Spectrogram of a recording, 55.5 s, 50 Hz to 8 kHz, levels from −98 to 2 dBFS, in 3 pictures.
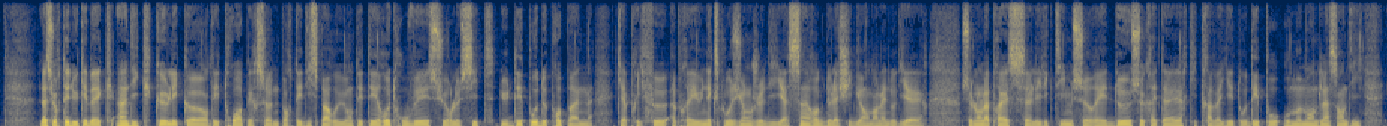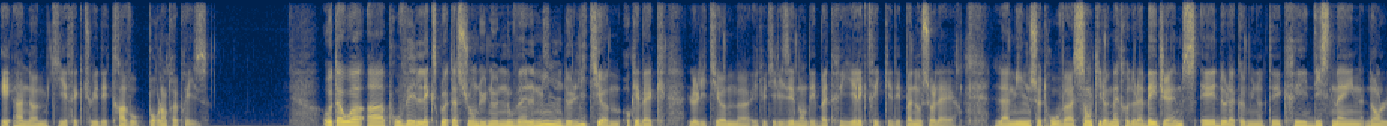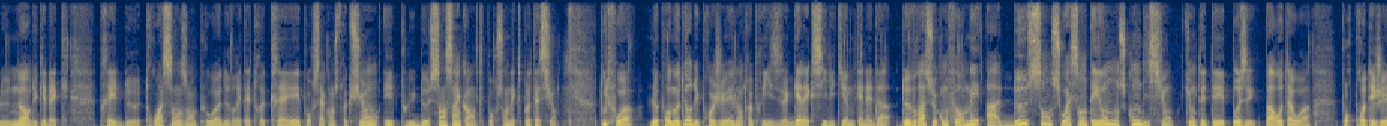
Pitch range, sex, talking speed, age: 105-145 Hz, male, 160 wpm, 30-49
